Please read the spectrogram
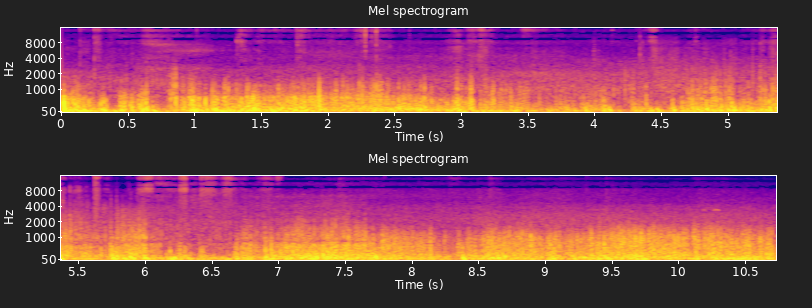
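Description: Wind buffeting the phone's microphone: a low, uneven rumble that swells and drops in gusts, with crackles, loudest right at the start.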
